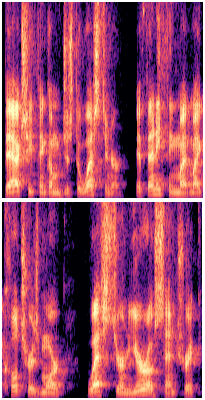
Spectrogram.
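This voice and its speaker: A man's voice: mid-range voice, fairly quick, pushed and bright. Hesitant man moderating a debate. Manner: hesitant, stumbling restarts, conciliatory. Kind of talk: casual online debate. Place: home room. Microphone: webcam video call.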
